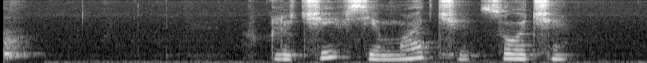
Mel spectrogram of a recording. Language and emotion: Russian, neutral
